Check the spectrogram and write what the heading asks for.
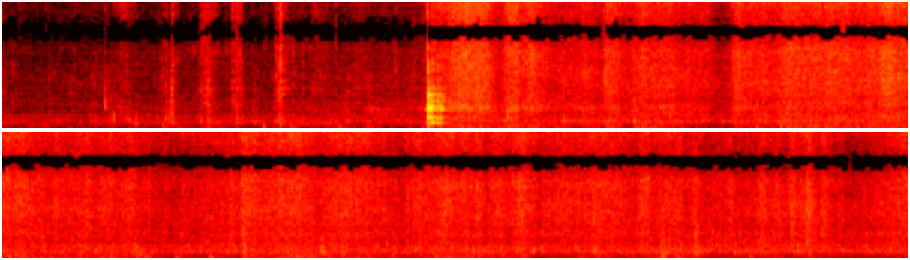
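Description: A metal spoon knocks lightly against a cooking pot over a campfire. About three seconds in comes one sharp metallic clank with a brief ring. After that, diced squash is tipped from a plastic bag into the simmering pot with a steady rustle and patter.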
